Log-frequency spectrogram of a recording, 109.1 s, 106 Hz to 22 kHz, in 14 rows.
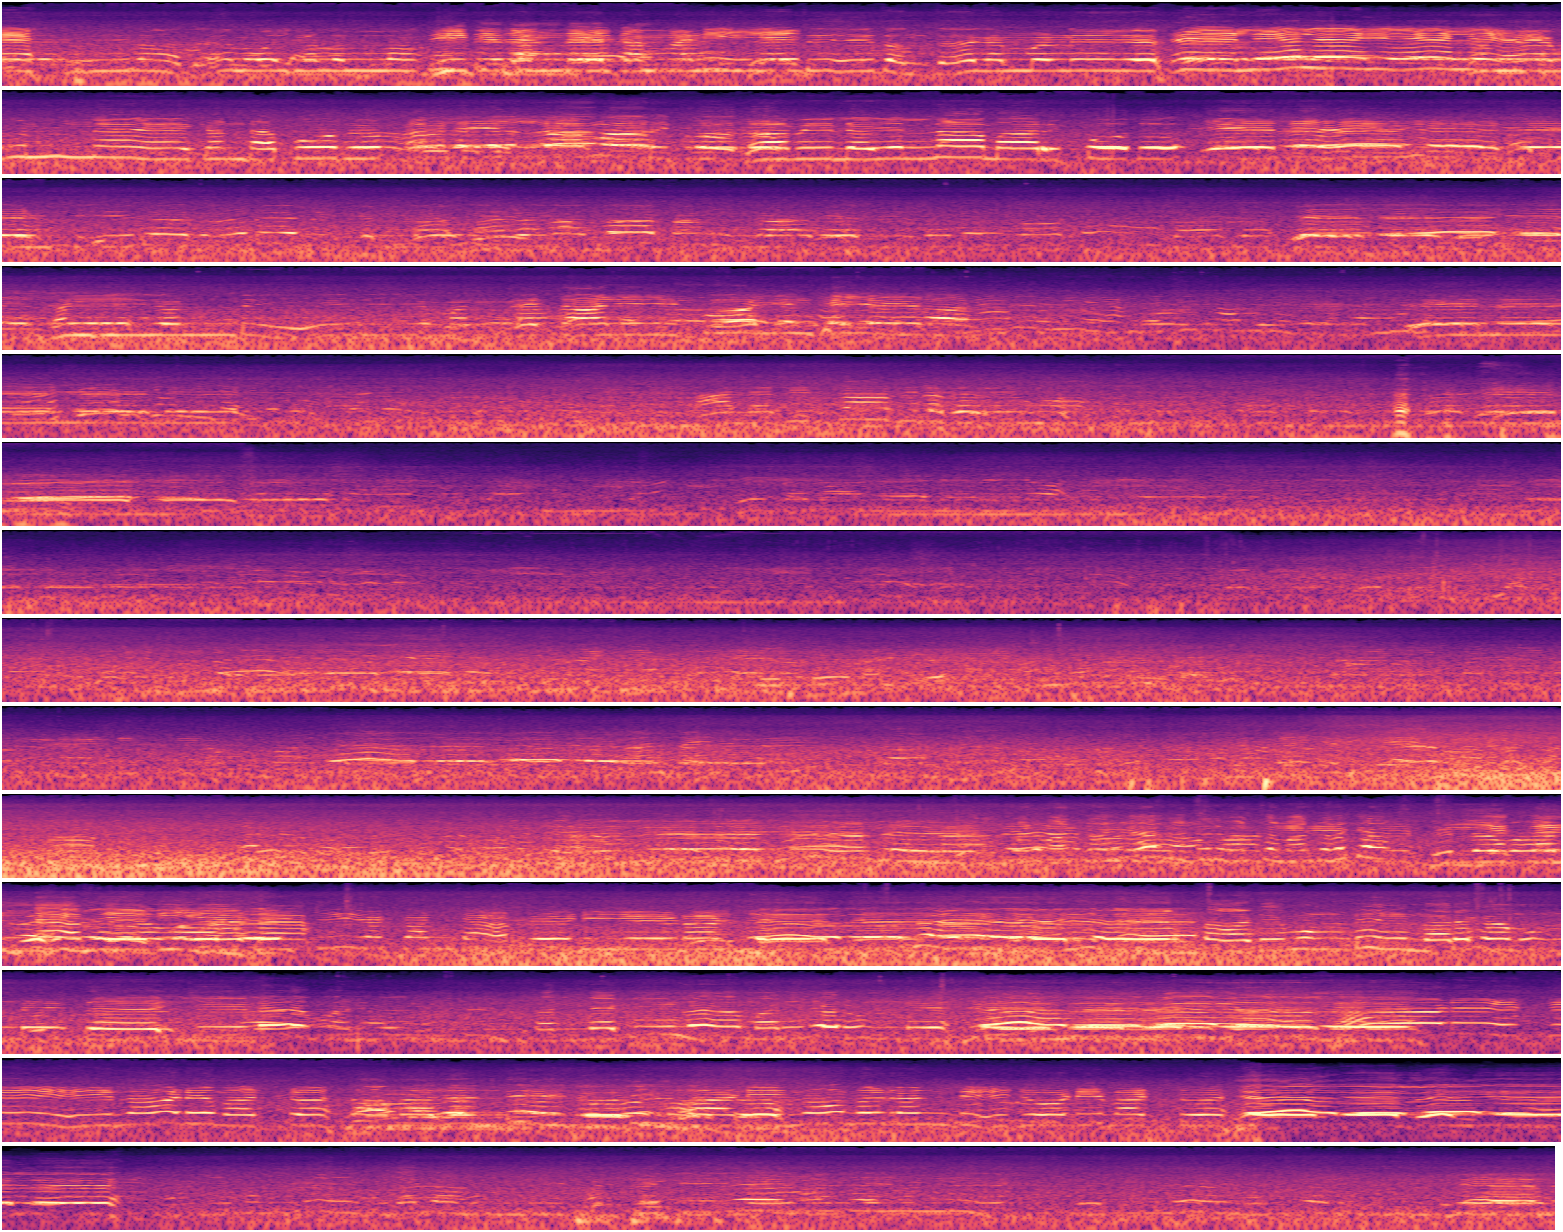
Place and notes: {"title": "Light House Beach Rd, Kovalam, Kerala, India - fishermen pulling net ashore", "date": "2001-08-28 15:48:00", "description": "fishermen pulling their catch ashore while singing to sustain the hard labour", "latitude": "8.39", "longitude": "76.98", "altitude": "14", "timezone": "Asia/Kolkata"}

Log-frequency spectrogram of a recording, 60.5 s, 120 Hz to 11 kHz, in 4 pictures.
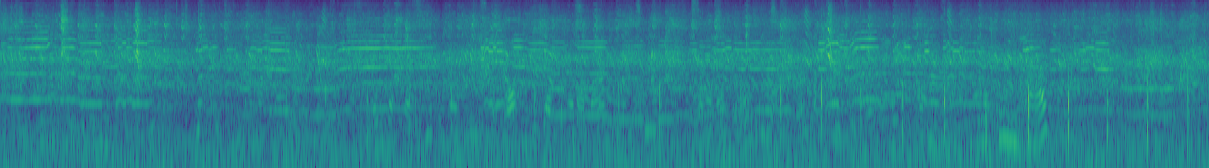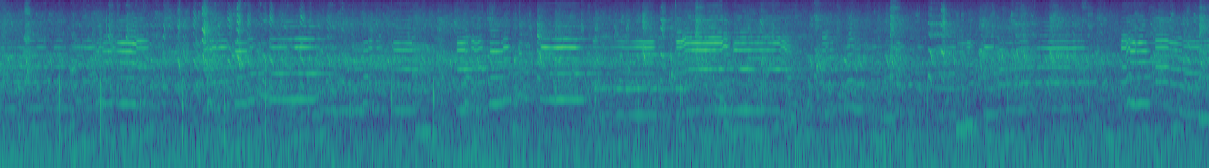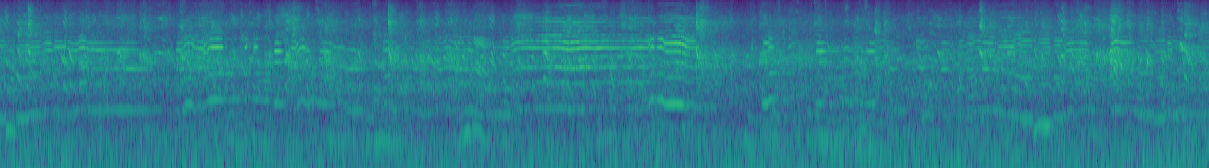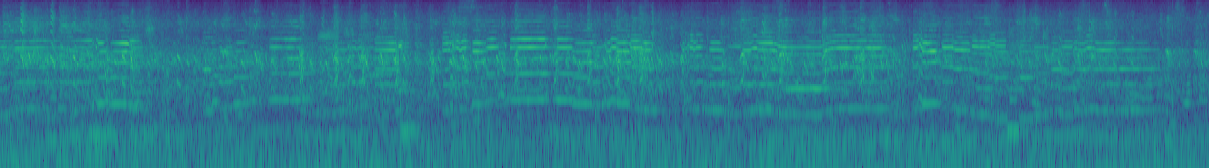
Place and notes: {"title": "M566+FQ Pristina - streetmusic clarinet", "date": "2022-02-24 19:18:00", "description": "Crows and a wonderful street musician (clarinet) occupy the acoustic space in a section of the pedestrian zone", "latitude": "42.66", "longitude": "21.16", "altitude": "597", "timezone": "Europe/Belgrade"}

